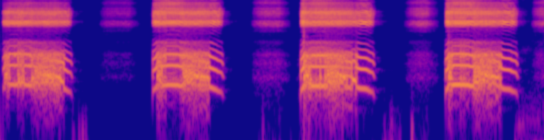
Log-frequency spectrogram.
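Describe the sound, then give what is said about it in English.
A choir member squeezes a rubber chicken four times in a steady rhythm, each squeeze letting out a loud, strained squawk with brief quiet gaps between, and no voices. “And then one of the choir members squeezes their rubber chicken, and it pulls you out of the moment.”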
